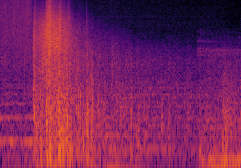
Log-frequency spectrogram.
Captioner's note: thunder crashing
